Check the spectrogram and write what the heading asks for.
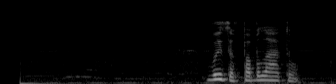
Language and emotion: Russian, neutral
